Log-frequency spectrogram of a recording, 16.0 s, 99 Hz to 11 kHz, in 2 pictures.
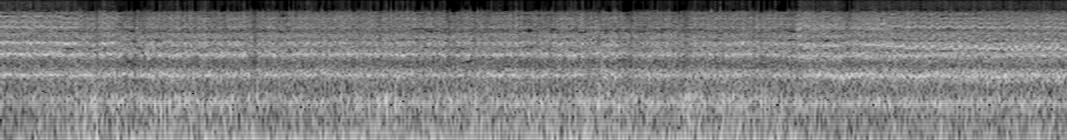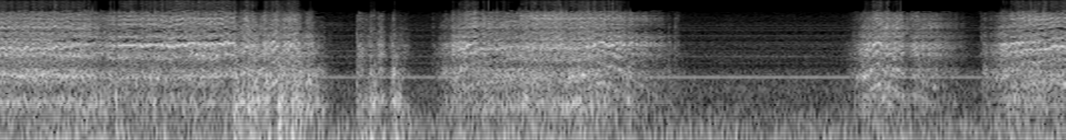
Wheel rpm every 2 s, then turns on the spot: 230, 230, 230, 220, 210, 70, 80, 50.
12-14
